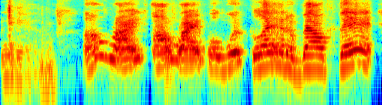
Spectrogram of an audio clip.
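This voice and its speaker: A woman's voice: sits high, big pitch swings, slow, vocal fry, slightly rough. Encouraging woman hosting faith radio talk. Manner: encouraging, preacherly. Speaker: radio talk show host. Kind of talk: faith-based interview and encouragement.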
